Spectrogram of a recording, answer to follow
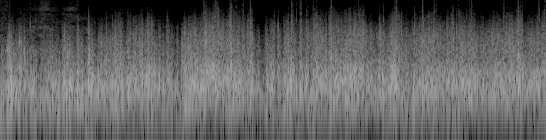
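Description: Wind buffeting the camera microphone: a loud, steady rushing rumble that lasts throughout.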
